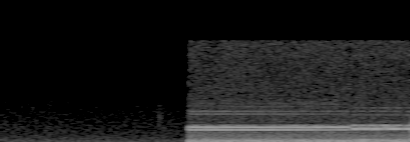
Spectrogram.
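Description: Near silence: about a second of dead silence, then a faint steady high-pitched tone over low background hiss.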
